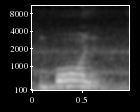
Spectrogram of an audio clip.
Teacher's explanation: आगत स्वर में क्या हुआ, इसका जो स्थान है आ और ओ के बीच में रखा गया।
